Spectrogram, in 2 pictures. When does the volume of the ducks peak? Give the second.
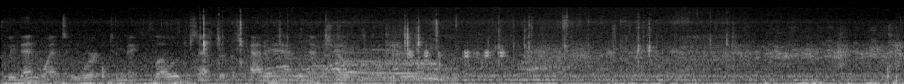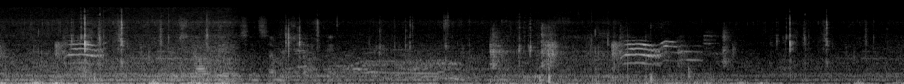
5 s.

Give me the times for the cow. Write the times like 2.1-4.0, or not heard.
2.5-4.6, 11.8-13.8.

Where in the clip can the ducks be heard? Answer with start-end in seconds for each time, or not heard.
4.2-9.2.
